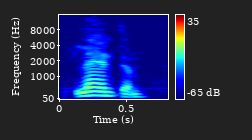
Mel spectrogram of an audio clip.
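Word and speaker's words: Lantom: I had to look at the spelling because I always say it wrong. Lantham.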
